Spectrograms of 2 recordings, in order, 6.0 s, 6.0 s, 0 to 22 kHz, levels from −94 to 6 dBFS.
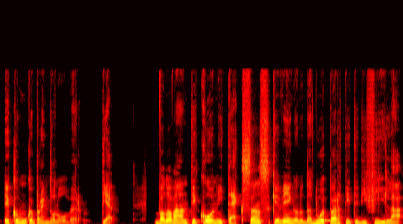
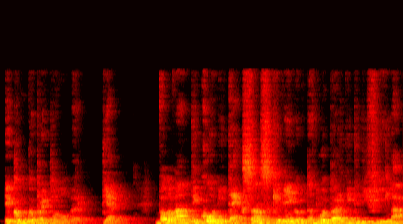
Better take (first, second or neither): first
